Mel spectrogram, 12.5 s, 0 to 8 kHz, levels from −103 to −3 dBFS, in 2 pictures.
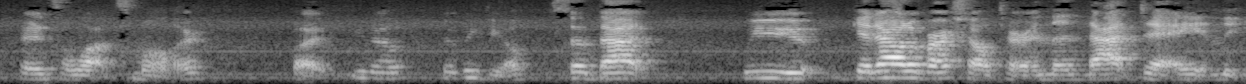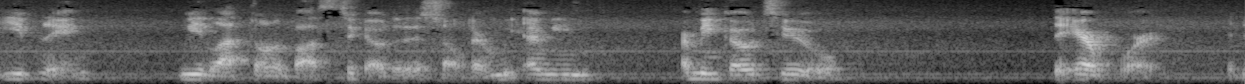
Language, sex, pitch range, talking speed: English, female, 180-255 Hz, 220 wpm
